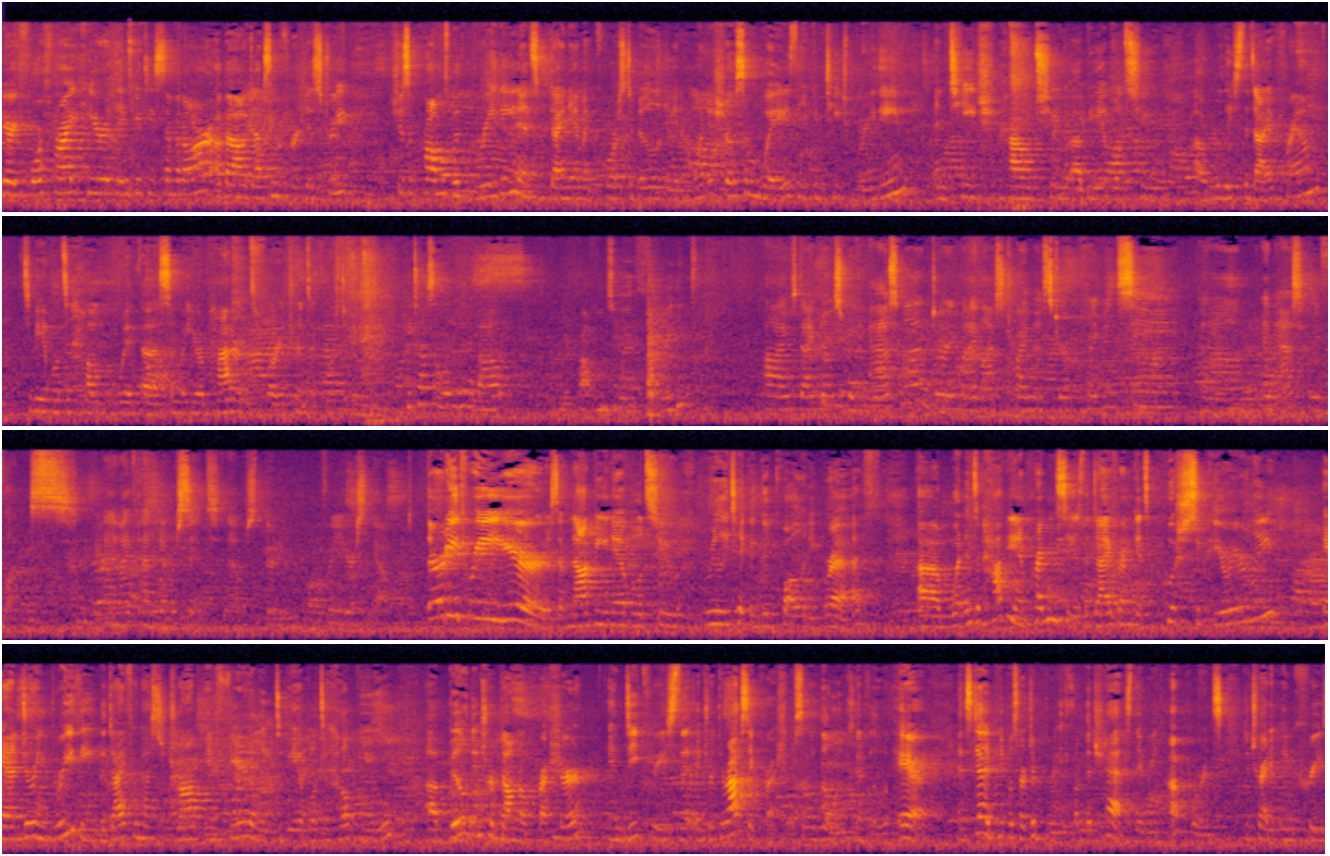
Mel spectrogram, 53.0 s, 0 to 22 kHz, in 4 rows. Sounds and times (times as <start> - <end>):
Speech: 0.0 - 20.2, 20.9 - 53.0.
